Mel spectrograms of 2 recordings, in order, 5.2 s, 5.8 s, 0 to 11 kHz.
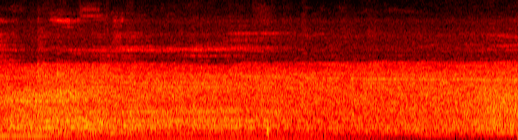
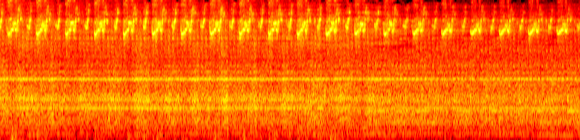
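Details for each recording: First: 2013 Mercedes C180 1.6 turbo petrol, 91,000 km, idling smoothly and evenly after belt replacement, with no squeal, chirp or rattle from the belt. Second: 2013 Mercedes C180 W204 1.6 turbo, 91,000 km, idling: quick, regular high chirping, about three or four a second, from the old original accessory belt.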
